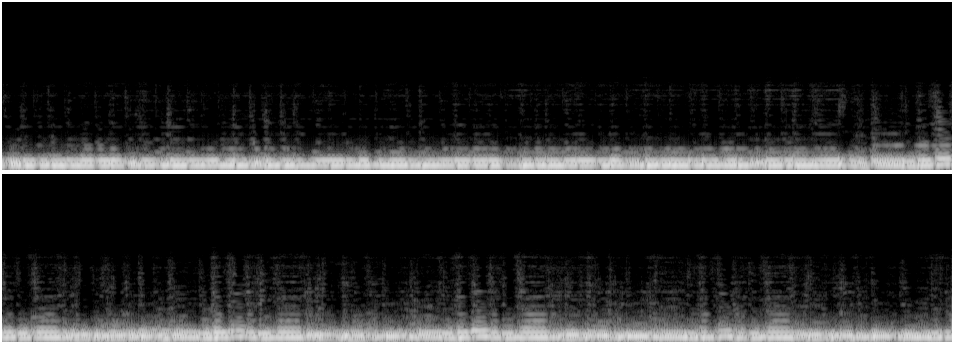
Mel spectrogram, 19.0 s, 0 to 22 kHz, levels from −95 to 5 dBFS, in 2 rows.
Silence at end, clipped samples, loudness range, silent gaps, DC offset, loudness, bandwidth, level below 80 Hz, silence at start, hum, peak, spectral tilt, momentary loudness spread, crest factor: 0 s; under 0.1%; 1 LU; none; under 0.1%; -17 LUFS; 0.6 kHz; -18 dBFS; 0 s; none; -4 dBFS; -16.5 dB/octave; 2 LU; 12 dB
